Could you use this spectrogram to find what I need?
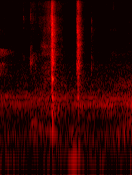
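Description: A card taps softly onto a table.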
